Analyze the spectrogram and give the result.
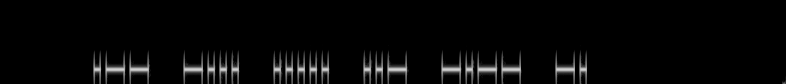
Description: Morse code, heard as a keyed tone, about 20 wpm, spaced as for 14 wpm, 700 Hz. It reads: WB5UYN
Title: 219 Lesson 35g - Number 0 - Call Signs 20wpm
